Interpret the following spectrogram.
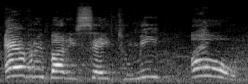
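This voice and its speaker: Woman as a kind old Italian-accented witch, high, swooping voice, slow storytelling, outdoor crowd behind, off-mic. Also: lively intonation, a little hiss or hum. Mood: playful. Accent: put-on Italian. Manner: playful, coaxing, asks children questions. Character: kindly old Italian witch who brings gifts. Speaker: costumed storyteller for children. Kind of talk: live in-character storytelling. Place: outdoors in a public urban space. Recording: distant outdoor recording with crowd.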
